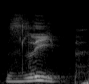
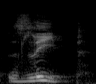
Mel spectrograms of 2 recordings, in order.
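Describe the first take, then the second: No difference in how they are said.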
